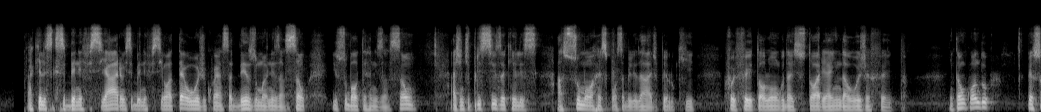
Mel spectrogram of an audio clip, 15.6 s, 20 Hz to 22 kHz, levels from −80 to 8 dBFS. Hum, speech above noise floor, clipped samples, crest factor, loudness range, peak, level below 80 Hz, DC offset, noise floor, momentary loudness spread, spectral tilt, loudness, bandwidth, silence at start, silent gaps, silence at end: none; 33 dB; under 0.1%; 20 dB; 4 LU; 0 dBFS; -38 dBFS; under 0.1%; -52 dBFS; 11 LU; -4.5 dB/octave; -19 LUFS; 10.5 kHz; 0.4 s; none; 0 s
